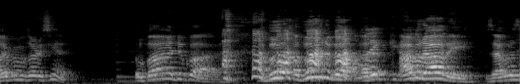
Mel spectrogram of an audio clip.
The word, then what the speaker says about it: Abu Dhabi: Like you say it together, like Abu Dhabi. Abu Dhabi. So I guess the H is silent. Or it's like No, say it. Dhabi, not da. There's a ha in it.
